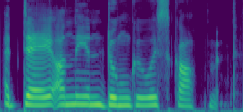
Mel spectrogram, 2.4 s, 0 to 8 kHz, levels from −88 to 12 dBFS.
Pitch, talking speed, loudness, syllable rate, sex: 195 Hz, 150 wpm, -17 LUFS, 3.9 syllables/s, female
